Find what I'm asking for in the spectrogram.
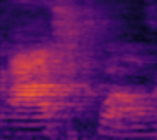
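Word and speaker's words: X Æ A-12: Yeah, but it's pronounced so like Ash, like Ash 12.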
